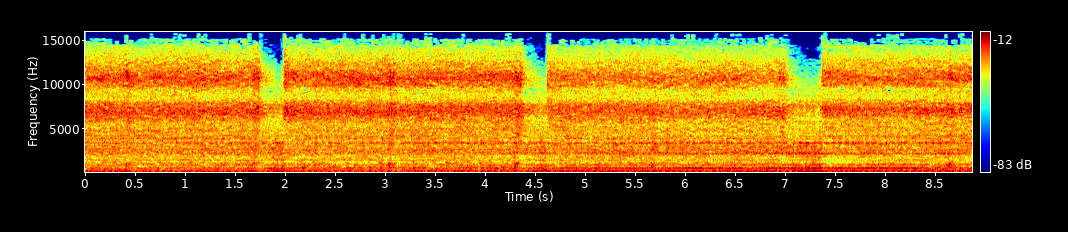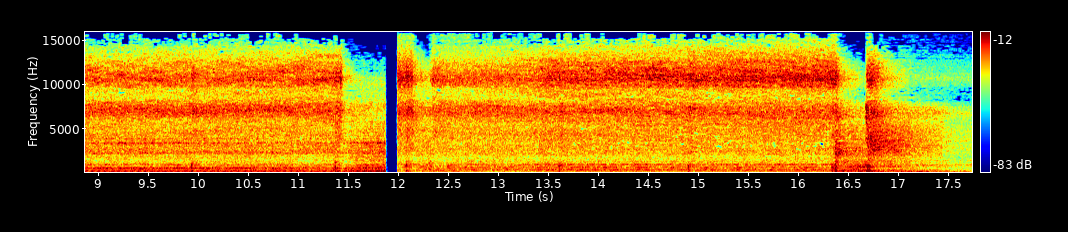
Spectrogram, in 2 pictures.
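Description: A machine hums and whirs steadily.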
